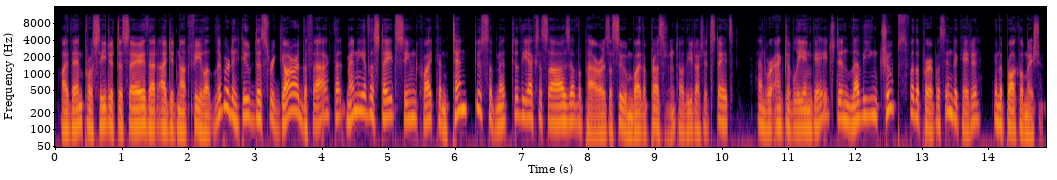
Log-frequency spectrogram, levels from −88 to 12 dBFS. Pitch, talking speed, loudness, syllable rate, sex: 130 Hz, 220 wpm, -19 LUFS, 6.5 syllables/s, male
